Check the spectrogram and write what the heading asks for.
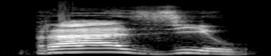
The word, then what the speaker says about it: Brasil: une très bonne question brésil en portugais ça s'écrit comme ça avec un as et ça se dit brazil et si tu veux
